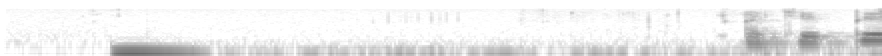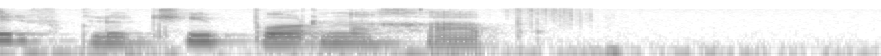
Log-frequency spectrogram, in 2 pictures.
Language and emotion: Russian, neutral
